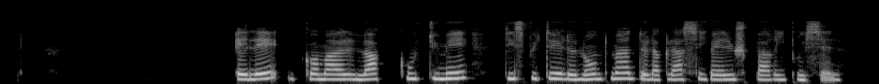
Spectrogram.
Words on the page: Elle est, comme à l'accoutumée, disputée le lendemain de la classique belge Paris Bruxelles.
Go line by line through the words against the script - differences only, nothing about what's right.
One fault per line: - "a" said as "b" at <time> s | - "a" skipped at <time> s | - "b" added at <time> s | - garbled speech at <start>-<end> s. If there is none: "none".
none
